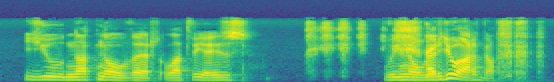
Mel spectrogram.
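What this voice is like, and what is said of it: Thick put-on foreign accent. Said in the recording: “I'm gonna do my thick accent now.”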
